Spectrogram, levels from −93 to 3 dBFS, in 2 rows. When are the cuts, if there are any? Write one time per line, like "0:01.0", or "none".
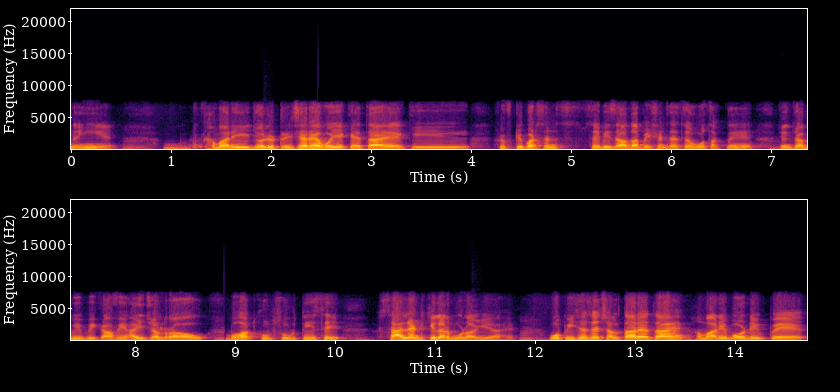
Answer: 0:08.8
